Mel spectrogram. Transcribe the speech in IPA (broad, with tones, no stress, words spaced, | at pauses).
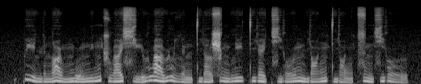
pi˥˩lɥɛ˩nɑ˥˩ʊ̯ mṵ˨˩n̪i˧˥ŋʂwä˧˥ ɕḭ˨˩ɻwä˥˧ɻu˥˩ lə̰˨˩nt̪jä˧˥ʂɤ˧ŋ li˥ t̪jɛ˥˩ t͡ɕjo˧˥ʊ̯n̪jɑ˧˥ŋ t̪jɑ̰˨˩ŋt͡sə˥˧nɕjo˥˩ʊ̯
